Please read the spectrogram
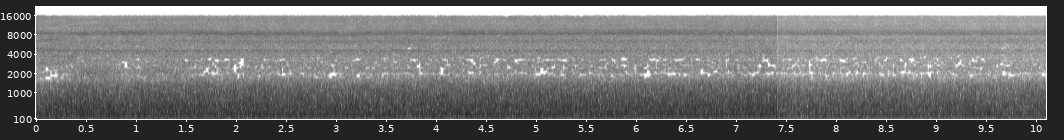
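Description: Handheld gas blowtorch flame burning with a steady rushing hiss, a little quieter about seven and a half seconds in.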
